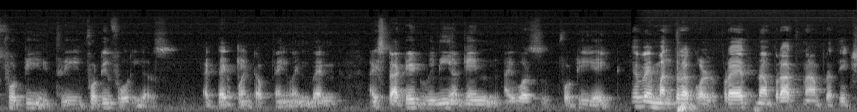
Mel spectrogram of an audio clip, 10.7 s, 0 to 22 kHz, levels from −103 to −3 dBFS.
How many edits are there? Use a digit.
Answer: 1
